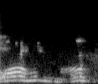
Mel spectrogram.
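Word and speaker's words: مظاهر: মুজাহির না, ফাহুয়া মুজাহিরুন, এখানে সাকিন করার কোনো অপশন আছে তাহু- না। তাহুয়া ফাহুয়া মুজাহিরুন, মুজাহির। পেশাত্তর উচ্চারণ করতে হবে, মুজাহিরুন ইসমে ফাইলের সিগা।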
